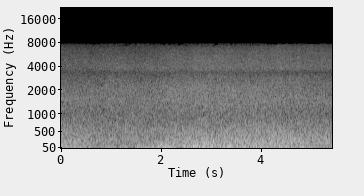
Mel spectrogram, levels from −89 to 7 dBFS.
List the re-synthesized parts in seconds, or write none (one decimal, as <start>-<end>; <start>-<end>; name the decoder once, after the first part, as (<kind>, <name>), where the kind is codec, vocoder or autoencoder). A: 0.0-0.6 (vocoder, Vocos); 1.0-1.8; 2.4-3.1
